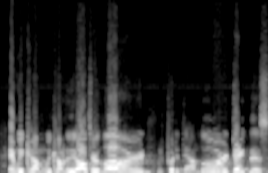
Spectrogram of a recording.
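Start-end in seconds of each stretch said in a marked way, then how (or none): 1.2-1.9 pleading prayer. Retold or imitated. Believer crying out at altar. 2.5-3.4 pleading prayer. Retold or imitated. Believer crying out at altar.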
